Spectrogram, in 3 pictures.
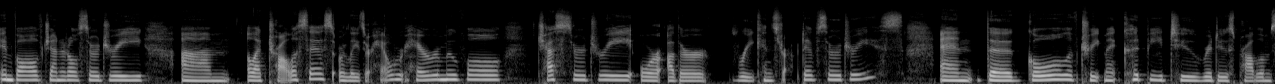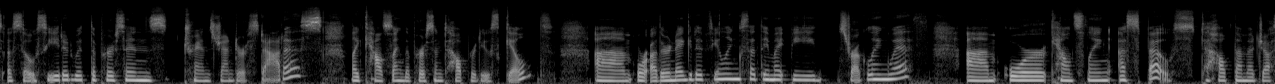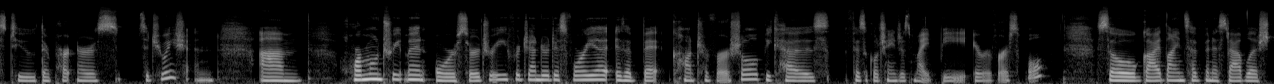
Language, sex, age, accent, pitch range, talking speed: English, female, 20-39, American, 170-210 Hz, 135 wpm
